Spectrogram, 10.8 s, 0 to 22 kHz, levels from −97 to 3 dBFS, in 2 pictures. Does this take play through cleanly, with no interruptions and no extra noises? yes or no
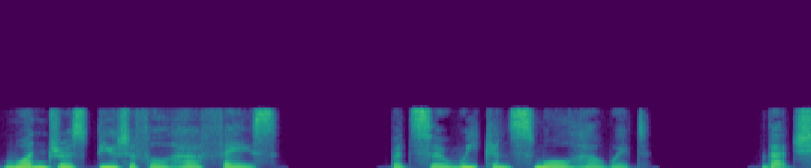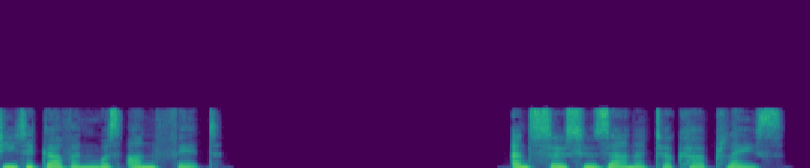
yes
